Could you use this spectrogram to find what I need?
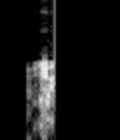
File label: Police Northwest District Tac 1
